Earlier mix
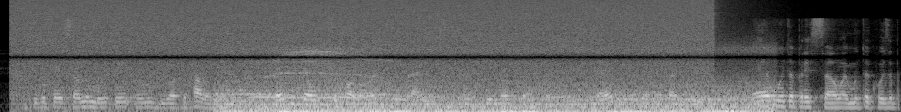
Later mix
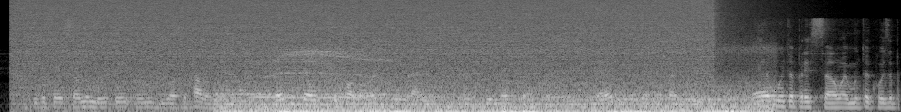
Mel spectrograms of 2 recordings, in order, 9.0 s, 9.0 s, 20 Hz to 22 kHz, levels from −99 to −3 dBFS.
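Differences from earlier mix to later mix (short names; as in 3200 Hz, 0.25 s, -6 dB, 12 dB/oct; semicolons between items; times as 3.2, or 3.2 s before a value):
first sound: send +8.5 dB; master: remove Butterworth band-stop 3200 Hz, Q 3.6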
